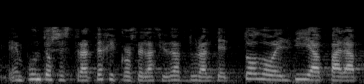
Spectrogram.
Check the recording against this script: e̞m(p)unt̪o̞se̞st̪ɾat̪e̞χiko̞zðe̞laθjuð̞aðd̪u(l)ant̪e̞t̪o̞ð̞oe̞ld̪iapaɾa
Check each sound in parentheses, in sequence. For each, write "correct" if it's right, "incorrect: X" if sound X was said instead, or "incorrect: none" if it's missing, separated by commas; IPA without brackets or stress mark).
correct, incorrect: ɾ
